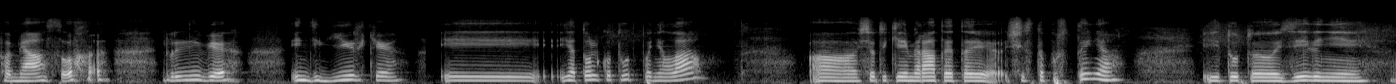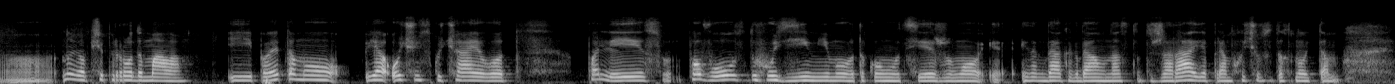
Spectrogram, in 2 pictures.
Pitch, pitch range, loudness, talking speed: 180 Hz, 165-195 Hz, -20 LUFS, 110 wpm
